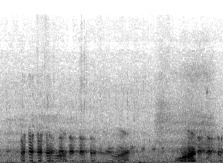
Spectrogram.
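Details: Frogs singing at a wine estate in Saint-Rémy-de-Provence, during a dry spell of several weeks, call in a quick run of pulsed, nasal croaks with a louder burst near the end.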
